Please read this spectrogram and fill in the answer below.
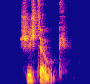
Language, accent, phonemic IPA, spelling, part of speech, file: French, France, /ʃiʃ ta.uk/, chich taouk, noun, LL-Q150 (fra)-chich taouk.wav
- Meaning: shish taouk, grilled skewered chicken cubes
